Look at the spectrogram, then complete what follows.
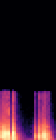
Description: bench, church; AMBIENT; Pirates Of The Caribbean

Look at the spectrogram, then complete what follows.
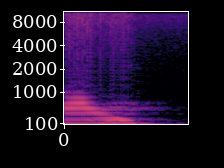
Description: force Mod end

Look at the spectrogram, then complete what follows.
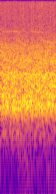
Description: CROWD LOOP

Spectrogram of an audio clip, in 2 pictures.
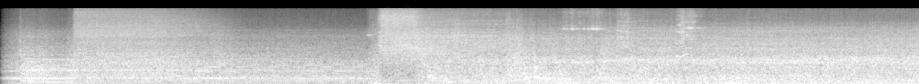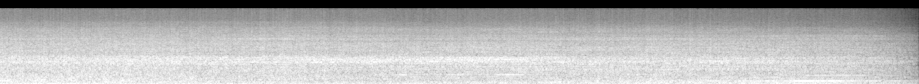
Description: inspection wagon starts; Max Payne; subway

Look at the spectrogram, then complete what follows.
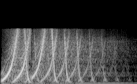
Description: Powerup; Chase Hollywood Stunt Driver; XBOX

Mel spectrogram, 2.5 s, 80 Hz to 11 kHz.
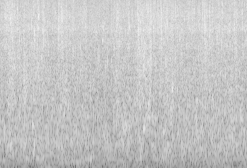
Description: water roll, terrains; Tony Hawk's Project 8; XBOX

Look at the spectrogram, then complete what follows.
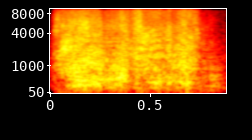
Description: Spin, Small Spearleg, Aliens

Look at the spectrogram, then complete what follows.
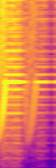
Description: way point on

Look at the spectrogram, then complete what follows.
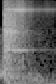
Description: sword hit; Pirates Of The Caribbean; DUEL

